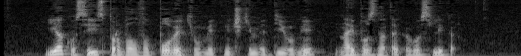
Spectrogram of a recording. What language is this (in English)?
Macedonian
